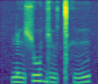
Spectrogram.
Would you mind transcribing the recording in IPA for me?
ɳ ɨ˧˩ ʃ u˥ ɡʲ ɯ˧˩ ǀʰ ɨ˨˥

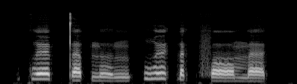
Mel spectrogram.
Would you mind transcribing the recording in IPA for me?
kʷ œː˥ p̚ t̪ ɐ˧ p̚ n̪ ʊ˨ ŋ | w ɵ˥ t̚ ɐ˧ k̚ f ɔː˨ m ɐ˨ k̚

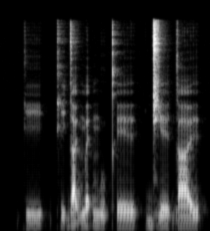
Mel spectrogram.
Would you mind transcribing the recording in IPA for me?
k i˨ | kʰ ḭ˦˨ d a̰˦˨ ɪ̯ m ɛ˦ ʔ m u˨ kʰ e˨ ɪ̯ | d͡ʑ e˨ ɪ̯ ɡ a˨ ɪ̯

